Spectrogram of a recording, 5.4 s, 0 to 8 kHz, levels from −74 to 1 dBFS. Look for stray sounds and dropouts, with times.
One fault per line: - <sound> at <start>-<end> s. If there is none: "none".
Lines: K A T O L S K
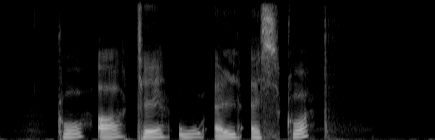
- thud at 4.0-4.5 s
